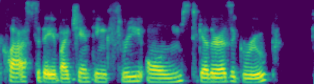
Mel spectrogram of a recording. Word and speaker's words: Aum: of your own home the sound ohm is spelled AUM and it starts kind of like when you're at a dentist there's this ah sound the AH sound gets shaped with our mouth and our lips kind of like you're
